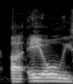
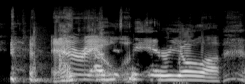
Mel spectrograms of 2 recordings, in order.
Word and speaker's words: aioli: Areola. I was going to say, Melina, I have an inside joke where whenever you want aioli sauce, I always say areola because I mispronounced it the first time.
